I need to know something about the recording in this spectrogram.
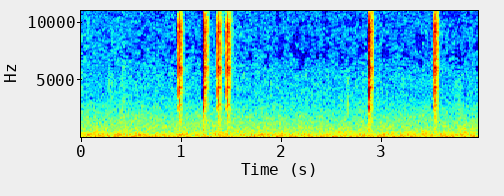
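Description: Menu selections click sharply a few times.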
